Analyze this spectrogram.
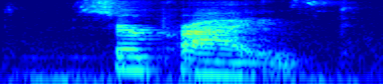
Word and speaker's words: surprised: That E is silent, so it makes the I say its name. Surprised.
